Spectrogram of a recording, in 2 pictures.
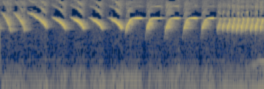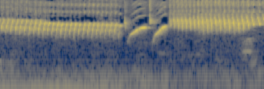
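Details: Canary in vigorous training song meant to coax a quiet canary into singing: a series of falling whistled slurs that runs into long rapid buzzy trills, then a brighter high rolling trill.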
